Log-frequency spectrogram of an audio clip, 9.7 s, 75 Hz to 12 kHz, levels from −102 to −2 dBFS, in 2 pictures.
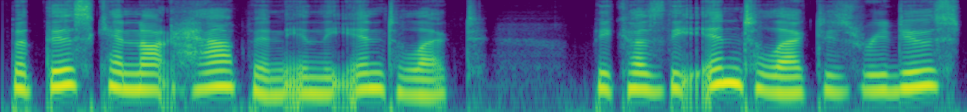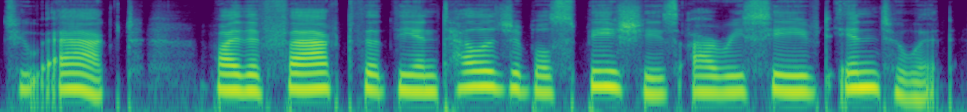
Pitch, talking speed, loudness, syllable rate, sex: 205 Hz, 155 wpm, -18 LUFS, 5.1 syllables/s, female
